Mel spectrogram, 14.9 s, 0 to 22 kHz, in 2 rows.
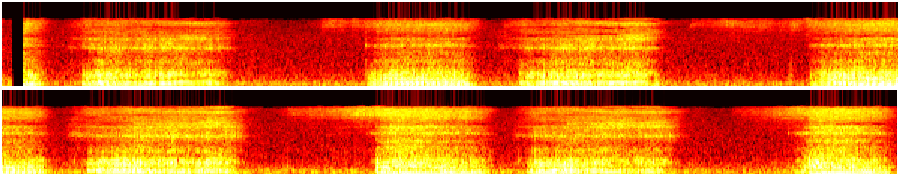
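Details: Low rattling snores on each breath in with quieter breathing out, about 16 breaths a minute, fairly regular; snoring.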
